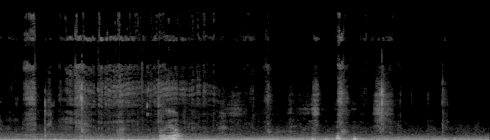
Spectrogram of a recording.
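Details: A happy French Bulldog makes a brief, rising, whiny grumble indoors while a person talks softly.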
